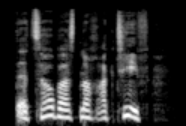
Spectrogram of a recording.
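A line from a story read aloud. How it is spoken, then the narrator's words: Called out. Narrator (German): rief Ruby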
